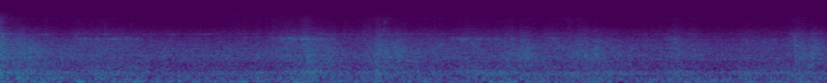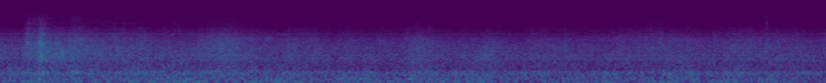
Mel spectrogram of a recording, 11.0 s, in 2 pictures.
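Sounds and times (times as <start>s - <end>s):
train rumbling past: 0.0s - 11.0s
wheels clicking over rail joints: 0.0s - 11.0s.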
